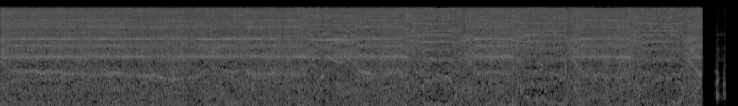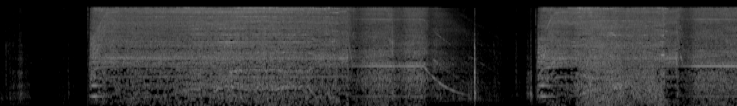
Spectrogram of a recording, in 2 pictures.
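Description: Benchtop planer-thicknesser running steadily as it planes paint off a reclaimed wooden post. After a cut, an Evolution mitre saw runs twice, its motor whining down in pitch after each cut.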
